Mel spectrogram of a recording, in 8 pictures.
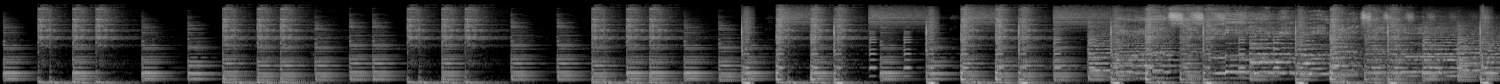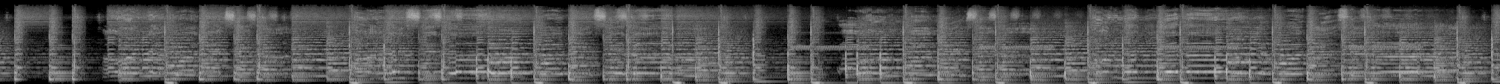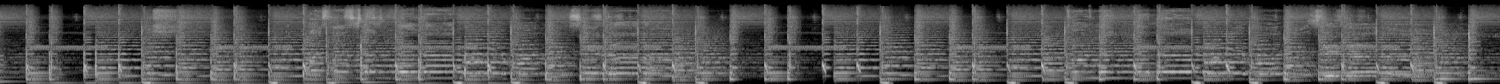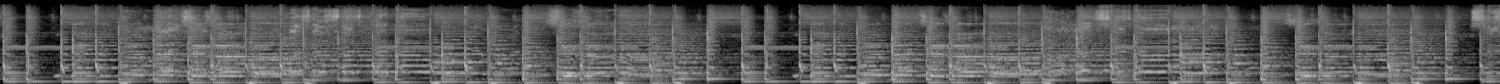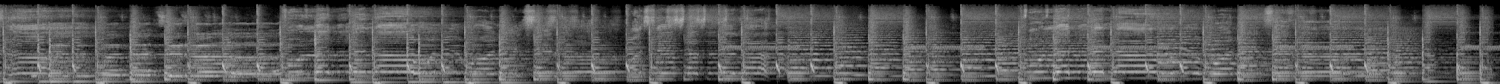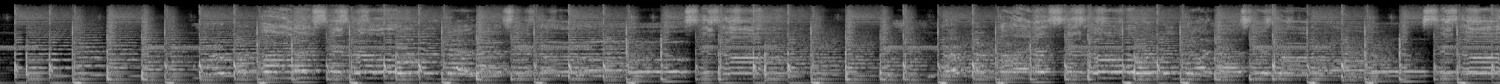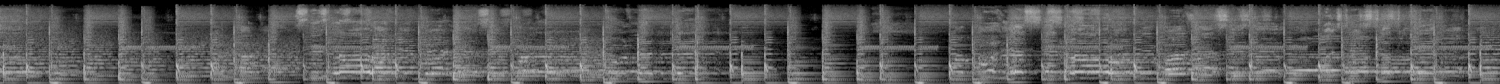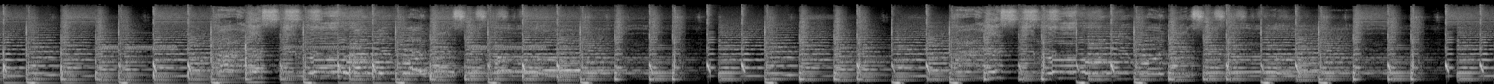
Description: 03:20 Genre : Xitsonga Size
